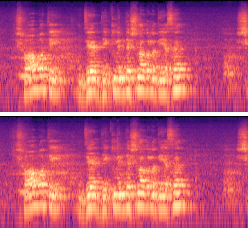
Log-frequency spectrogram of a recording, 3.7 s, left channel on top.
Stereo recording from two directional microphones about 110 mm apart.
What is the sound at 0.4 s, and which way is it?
A man's voice, 15° left (ahead or behind).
